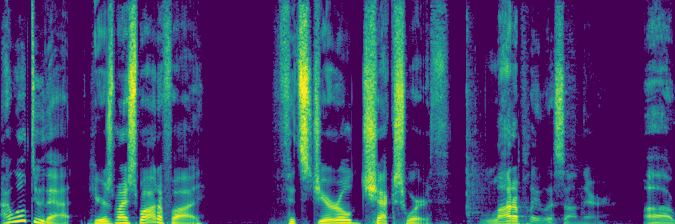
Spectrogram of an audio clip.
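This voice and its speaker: A man in his late twenties, speaking at a middle pitch, chats through viewers' questions in a loose, rambling way. He restarts sentences often and pokes fun at himself as he goes. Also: vocal fry, a little mellow. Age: late 20s. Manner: rambling, self-deprecating, conversational with restarts. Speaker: channel host. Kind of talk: casual Q and A vlog.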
